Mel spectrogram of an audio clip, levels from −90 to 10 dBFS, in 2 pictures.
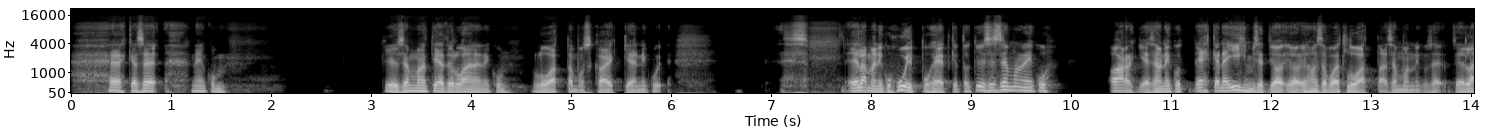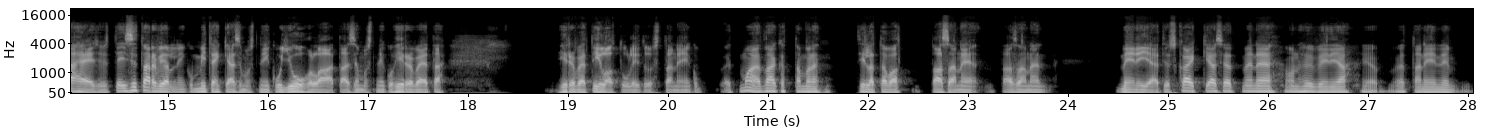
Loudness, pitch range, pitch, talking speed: -21 LUFS, 95-125 Hz, 110 Hz, 160 wpm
